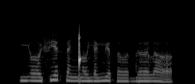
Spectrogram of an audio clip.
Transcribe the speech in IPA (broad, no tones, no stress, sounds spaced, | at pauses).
j ɤː fʲ ɛ θ ɛ ŋ͡ǃ ɤ j ɛ mʲ ʌ θ ɤː d əː l ʌː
